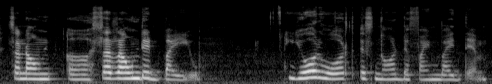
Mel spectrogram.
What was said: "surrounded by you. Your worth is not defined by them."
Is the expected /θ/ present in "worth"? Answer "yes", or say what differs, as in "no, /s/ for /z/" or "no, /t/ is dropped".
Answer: no, /t/ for /θ/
